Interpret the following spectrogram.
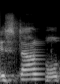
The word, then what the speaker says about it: Istanbul: And I'm saying Istanbul because I use a Turkish limousine service. And because I always like to know what's going on in Turkey, and they pronounce it Istanbul, so I'll try to do that.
